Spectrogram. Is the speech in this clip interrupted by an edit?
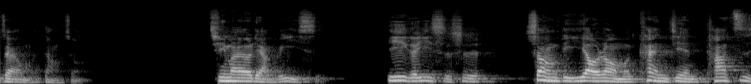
no; 0 cuts

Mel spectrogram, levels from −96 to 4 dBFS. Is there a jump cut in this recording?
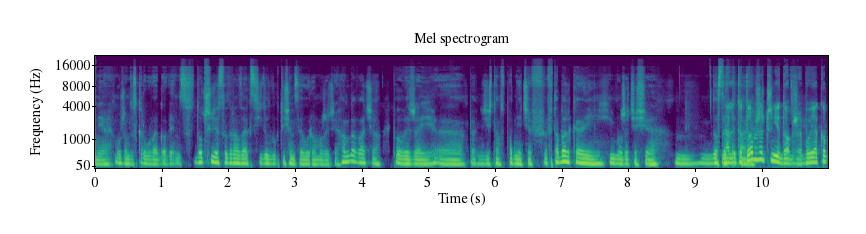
yes; 1 cut; at 4.4 s

